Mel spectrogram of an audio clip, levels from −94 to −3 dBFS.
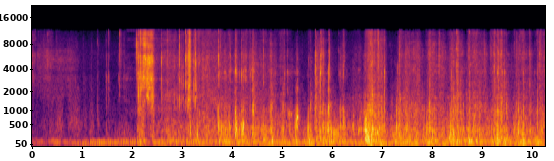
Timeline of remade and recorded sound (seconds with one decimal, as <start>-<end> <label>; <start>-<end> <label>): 0.0-1.9 recorded; 1.9-2.6 remade; 2.6-10.3 recorded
